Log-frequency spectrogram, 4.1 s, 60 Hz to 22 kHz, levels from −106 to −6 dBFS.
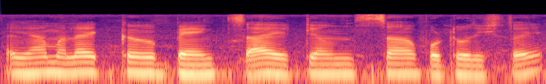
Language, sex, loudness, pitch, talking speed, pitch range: Marathi, male, -17 LUFS, 125 Hz, 130 wpm, 120-130 Hz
